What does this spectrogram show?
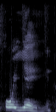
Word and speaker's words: foyer: for yay right for it looks like it'd be pronounced foyer but I've heard it be pronounced oye so he's standing is in his for yay waiting was the contract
